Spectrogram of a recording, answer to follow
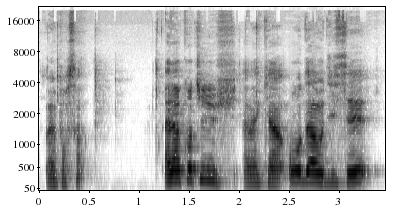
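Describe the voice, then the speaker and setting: In a muffled recording, a high-voiced man speaking a little fast shows his toy cars in a casual vlog. He's got a cold and a blocked nose, and his easygoing talk is packed with hesitations and recurring filler words.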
